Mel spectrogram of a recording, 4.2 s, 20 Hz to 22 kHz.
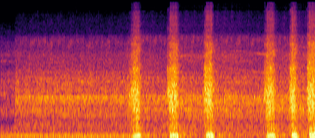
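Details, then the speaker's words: Stick-shift 12-valve diesel truck with hood stack, burnout in second gear under hard load. Roar breaks into uneven popping bursts about twice a second, stumbling and popping; owners suspect it runs out of fuel pressure, unconfirmed. "it sounds like it runs out of fuel pressure it does sound like a pop pop yeah I don't think it's getting enough fuel"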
